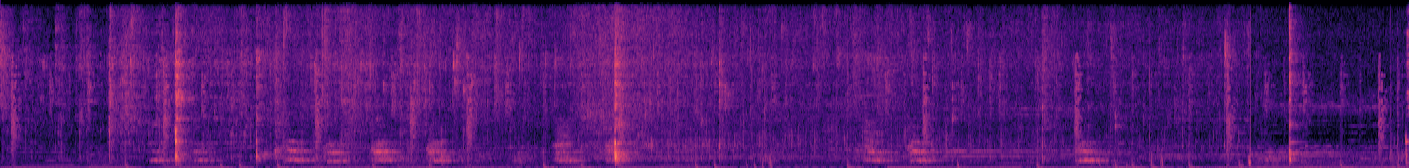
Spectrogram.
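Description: Slices of meat frying in oil in a steel wok: a steady sizzle with occasional sharp clicks.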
